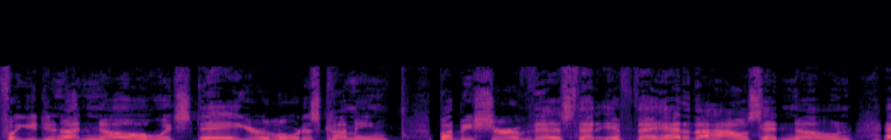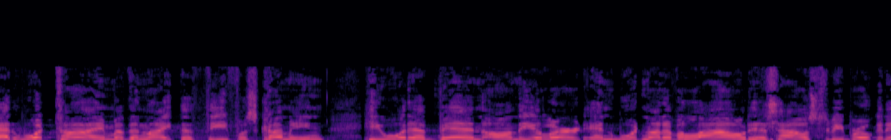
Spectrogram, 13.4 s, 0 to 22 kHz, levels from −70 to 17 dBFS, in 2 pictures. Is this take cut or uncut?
uncut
